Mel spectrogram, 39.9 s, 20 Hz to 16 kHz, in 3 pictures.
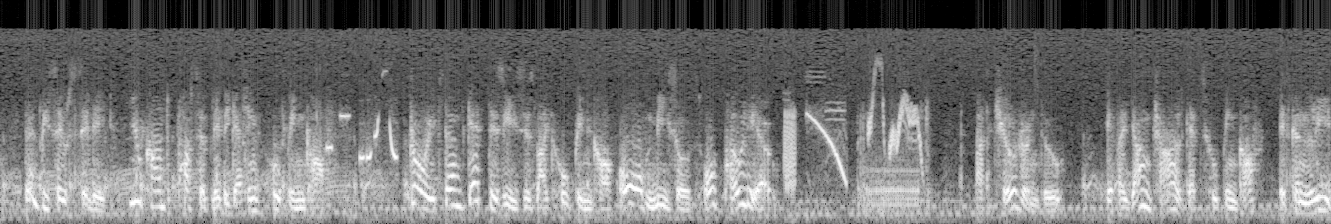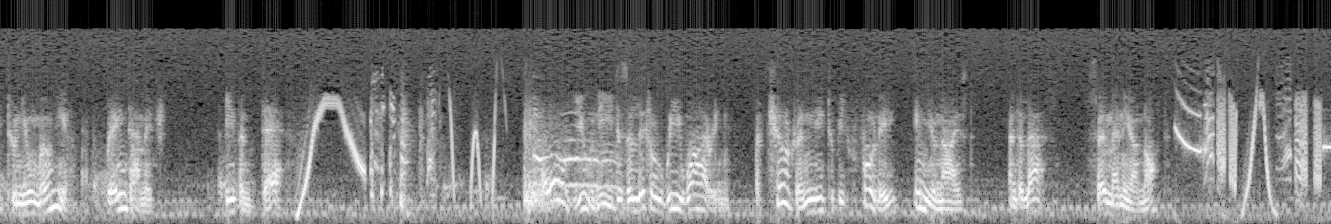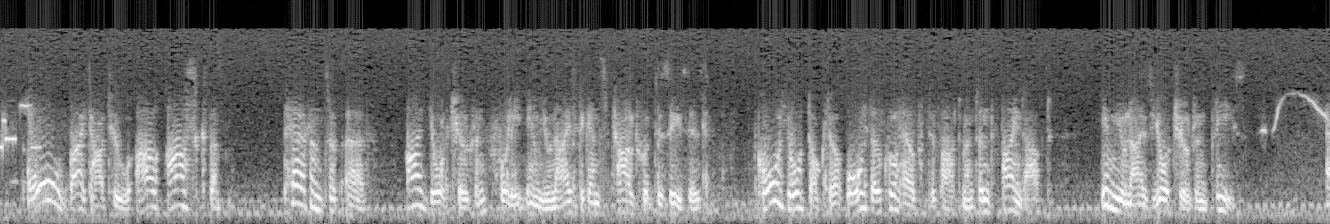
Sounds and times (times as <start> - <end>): Speech: 0.2 - 3.4, 4.0 - 7.8, 9.7 - 16.3, 18.6 - 24.9, 26.9 - 39.1.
